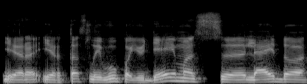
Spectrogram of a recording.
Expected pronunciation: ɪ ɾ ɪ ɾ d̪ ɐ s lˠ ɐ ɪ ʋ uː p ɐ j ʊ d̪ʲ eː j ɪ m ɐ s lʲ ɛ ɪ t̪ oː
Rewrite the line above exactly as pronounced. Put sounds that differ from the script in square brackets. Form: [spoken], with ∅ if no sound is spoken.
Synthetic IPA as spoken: ɪ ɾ ɪ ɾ [t̪] ɐ s lˠ ɐ ɪ ʋ uː p ɐ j ʊ d̪ʲ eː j ɪ m ɐ s lʲ ɛ ɪ [d̪] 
